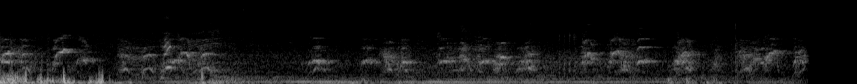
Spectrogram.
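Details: Several Shih Tzu puppies at a breeding farm giving rapid, high, squeaky yips and whimpers that overlap continuously, with a few louder thumping sounds at the start and a steady low mechanical hum throughout.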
